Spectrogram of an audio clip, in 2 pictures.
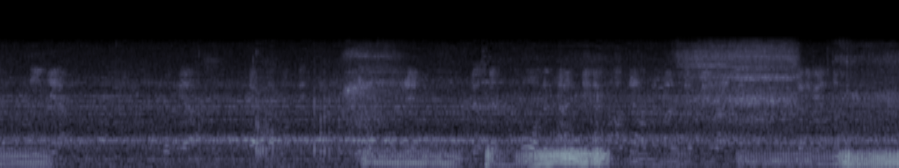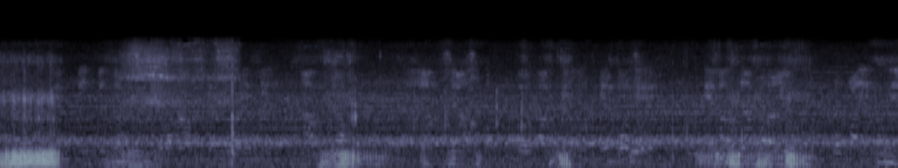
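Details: Sleeping French bulldog snoring: irregular snorting and rasping snores with some loud bursts, over steady hum and street noise.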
